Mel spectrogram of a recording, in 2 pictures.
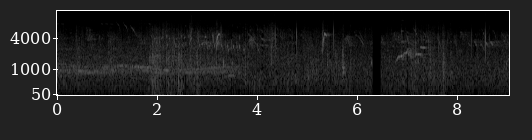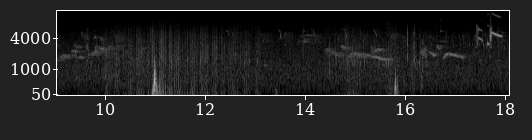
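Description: Small birds chirping and twittering in short calls over steady outdoor background noise, with a sharp knock about eleven seconds in, the loudest sound, and a smaller knock near the end.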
